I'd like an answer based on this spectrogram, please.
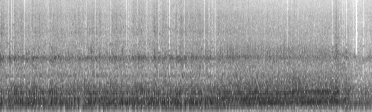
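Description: Loud car engine running and revving, with a steady high tone above it; it drops back about seven seconds in and cuts off suddenly.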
